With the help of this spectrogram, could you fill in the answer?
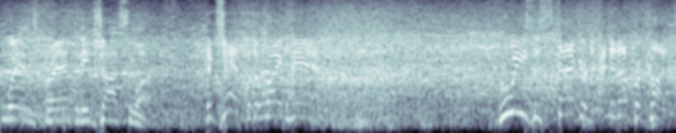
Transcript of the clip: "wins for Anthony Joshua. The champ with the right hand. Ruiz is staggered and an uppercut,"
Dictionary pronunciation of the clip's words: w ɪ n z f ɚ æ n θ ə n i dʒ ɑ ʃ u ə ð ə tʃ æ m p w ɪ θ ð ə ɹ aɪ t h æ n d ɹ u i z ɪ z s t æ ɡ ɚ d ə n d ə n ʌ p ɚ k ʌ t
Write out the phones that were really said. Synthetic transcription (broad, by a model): w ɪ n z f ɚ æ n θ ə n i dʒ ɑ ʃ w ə ð ə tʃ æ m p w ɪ ð ə ɹ aɪ t h æ n d ɹ u i z ɪ z s t æ ɡ ɚ d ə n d ə n ʌ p ɚ k ʌ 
